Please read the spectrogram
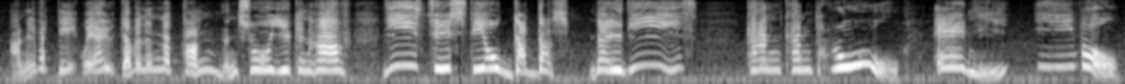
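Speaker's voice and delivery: very high, cryptic crone voice; hint at magic slowly; mysterious old lady. Acted.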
